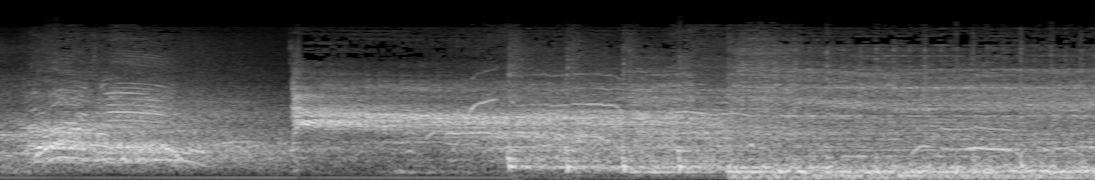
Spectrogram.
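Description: Concert crowd yelling and cheering, then about two seconds in a heavy metal band starts a song with a sudden held chord. Deeper bass and drums join a few seconds later.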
